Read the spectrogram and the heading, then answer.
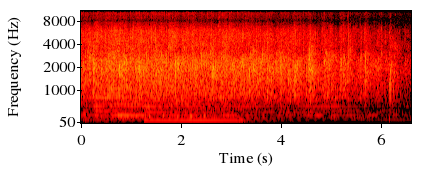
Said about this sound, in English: Come on, let's give those wonderful people a big hand clap.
